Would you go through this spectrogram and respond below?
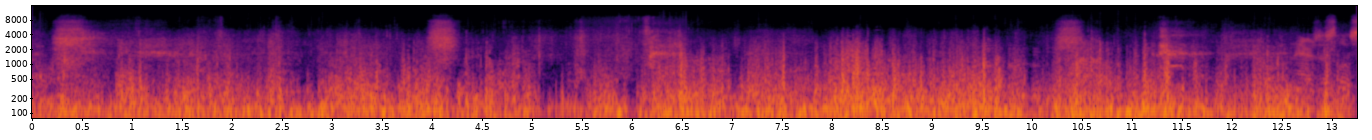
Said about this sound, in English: Oh, that wind's just got me going.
